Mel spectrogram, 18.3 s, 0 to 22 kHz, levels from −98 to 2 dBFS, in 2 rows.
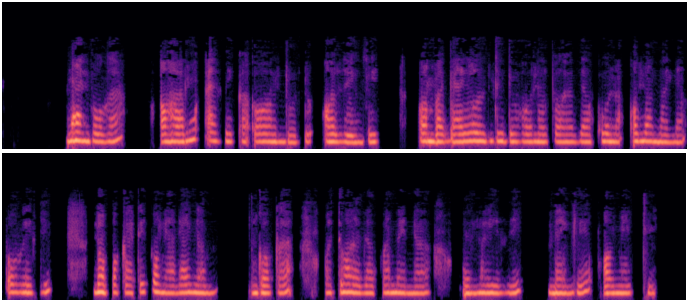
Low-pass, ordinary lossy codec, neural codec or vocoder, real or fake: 9.9 kHz; MP3, 32 kbps; codec, 24 kHz, 1.5 kbps, HILCodec; fake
